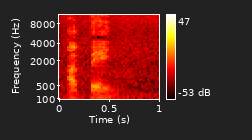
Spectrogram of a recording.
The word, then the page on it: apeiN: Aneityum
